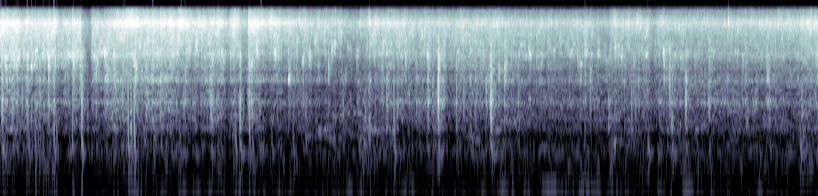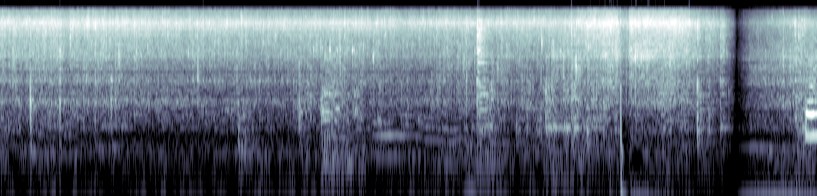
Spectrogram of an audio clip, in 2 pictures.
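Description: Potatoes frying in oil with cumin seeds and green chili, a loud, dense, continuous sizzle heard up close, with faint stirring scrapes and a brief dip near the end, no speech.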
